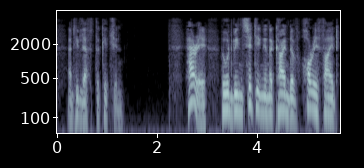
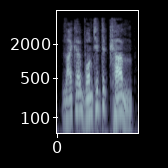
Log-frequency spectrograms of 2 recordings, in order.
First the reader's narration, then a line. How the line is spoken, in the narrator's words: said Harry coldly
